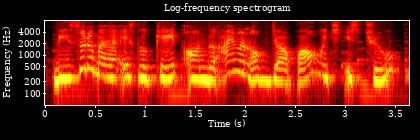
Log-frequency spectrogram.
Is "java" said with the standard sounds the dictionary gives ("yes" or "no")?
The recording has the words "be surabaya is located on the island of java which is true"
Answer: no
